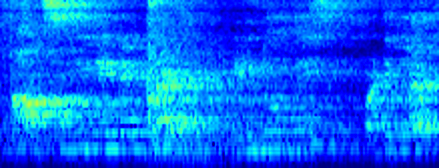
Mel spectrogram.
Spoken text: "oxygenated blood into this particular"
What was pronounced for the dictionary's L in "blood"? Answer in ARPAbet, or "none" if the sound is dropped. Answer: none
